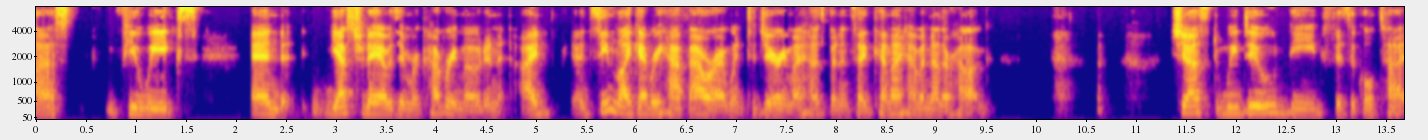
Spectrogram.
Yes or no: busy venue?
no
